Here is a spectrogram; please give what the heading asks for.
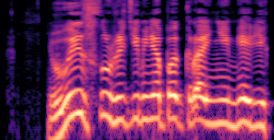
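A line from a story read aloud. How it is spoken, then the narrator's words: Aunt shouting after someone. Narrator (Russian): крикнула ему вслед тетя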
